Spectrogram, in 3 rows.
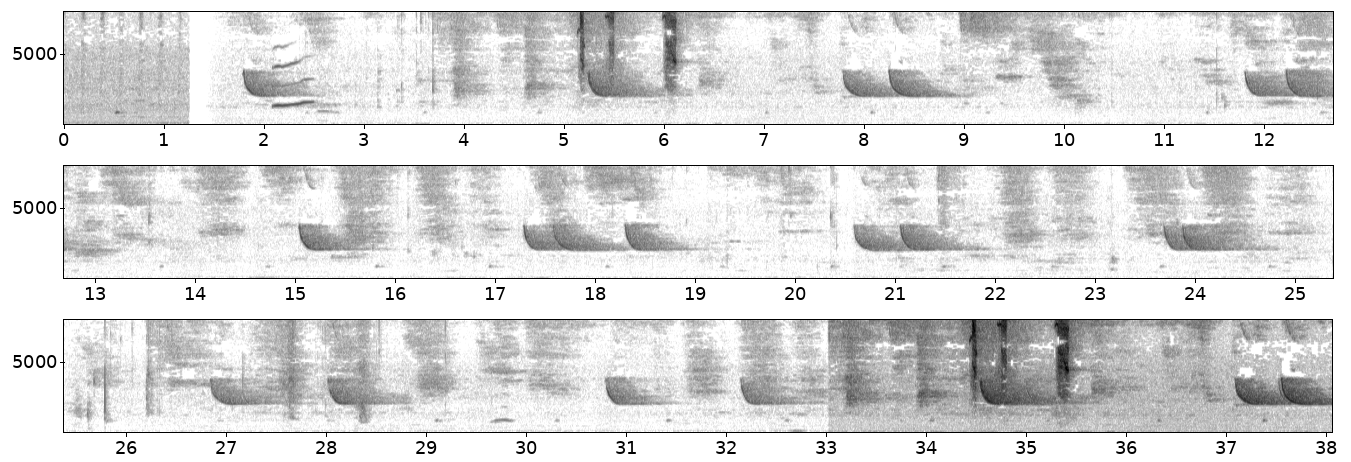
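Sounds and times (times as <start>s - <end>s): high chirps: 2.0s - 2.6s, 5.1s - 6.2s, 33.0s - 35.7s.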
